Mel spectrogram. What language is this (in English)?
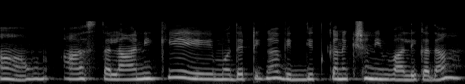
Telugu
